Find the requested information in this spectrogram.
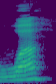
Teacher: वाव को होंठों की नातमाम गुलाई से अदा करेंगे। ठीक है, वाव को होंठों को गोल करेंगे।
